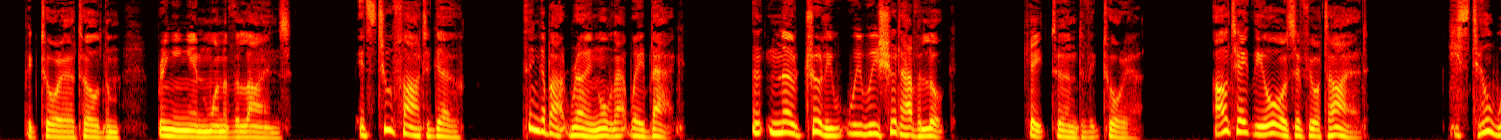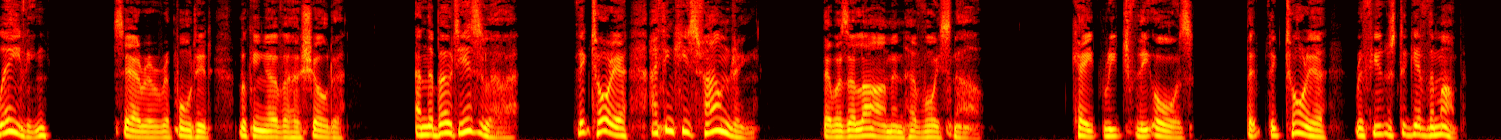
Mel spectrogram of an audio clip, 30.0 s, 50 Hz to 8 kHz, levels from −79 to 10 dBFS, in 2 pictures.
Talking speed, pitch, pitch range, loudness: 160 wpm, 145 Hz, 120-170 Hz, -16 LUFS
